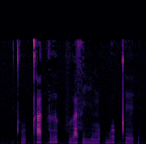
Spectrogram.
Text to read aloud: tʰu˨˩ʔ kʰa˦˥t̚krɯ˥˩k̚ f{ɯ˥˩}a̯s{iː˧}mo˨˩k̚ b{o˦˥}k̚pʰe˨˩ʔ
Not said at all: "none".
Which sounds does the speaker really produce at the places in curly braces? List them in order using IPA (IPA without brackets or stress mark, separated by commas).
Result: ɯ˧, iː˧, o˥˩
